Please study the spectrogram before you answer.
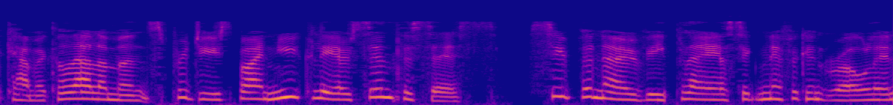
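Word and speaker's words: supernovae: Fritz zwiki in 1931 it is pronounced supern noi with the plural supern noi supern noi or supernovas during maximum brightness the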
